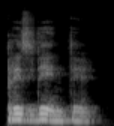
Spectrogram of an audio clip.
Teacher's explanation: Anzi, più verosimilmente, presidente, quindi con una S sonora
